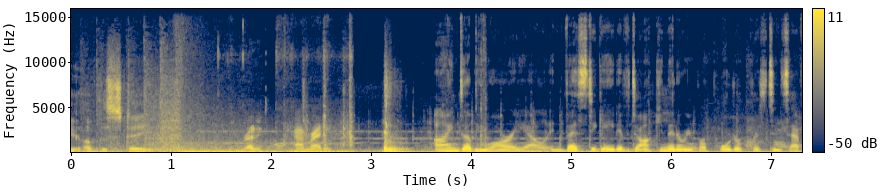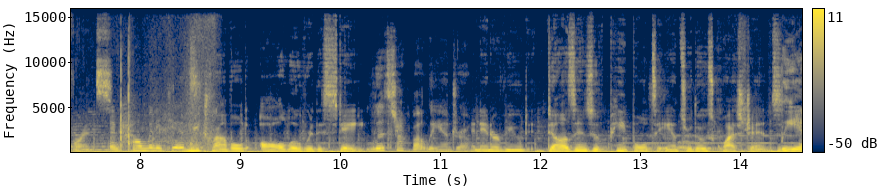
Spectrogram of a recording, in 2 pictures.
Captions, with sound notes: (dramatic music) - Ready? - I'm ready. (car boot slams) - I'm WRAL investigative documentary reporter Cristin Severance. and how many kids? We traveled all over the state. Let's talk about Leandro. And interviewed dozens of people to answer those questions.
